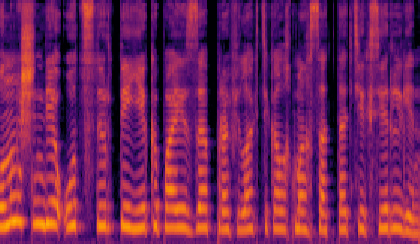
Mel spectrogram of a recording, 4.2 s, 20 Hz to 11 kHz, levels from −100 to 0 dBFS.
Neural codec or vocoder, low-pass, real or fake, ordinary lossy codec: none; none; real; none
